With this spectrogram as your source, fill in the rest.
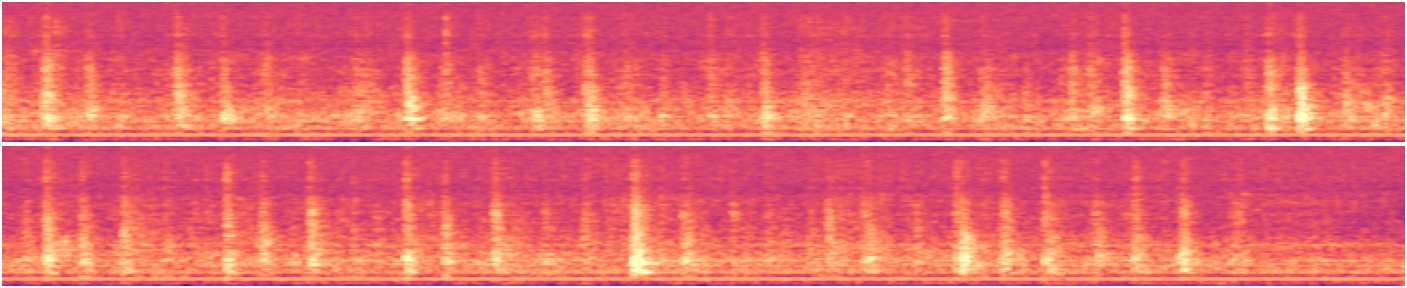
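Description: Wet laundry sloshes and thumps inside a turning drum.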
